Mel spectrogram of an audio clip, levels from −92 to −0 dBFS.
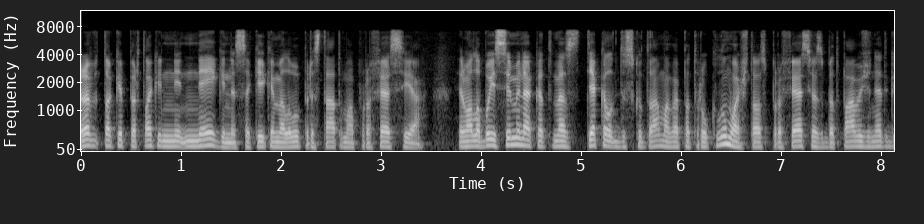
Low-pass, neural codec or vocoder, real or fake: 7.2 kHz; none; real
